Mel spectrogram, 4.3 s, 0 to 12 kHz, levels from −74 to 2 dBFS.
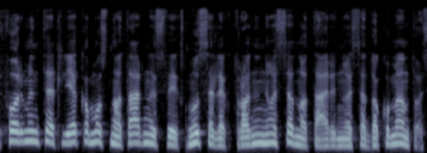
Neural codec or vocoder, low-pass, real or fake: none; 9.9 kHz; real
